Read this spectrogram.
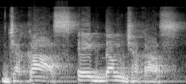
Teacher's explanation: तर हे झकास जे आहे ते हे य युक्त आहे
